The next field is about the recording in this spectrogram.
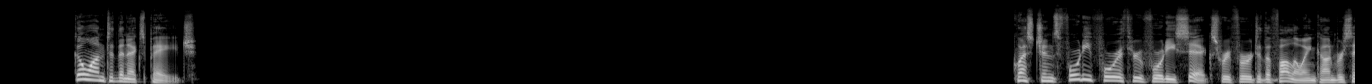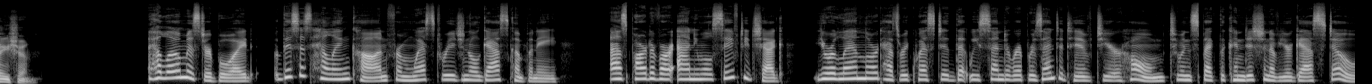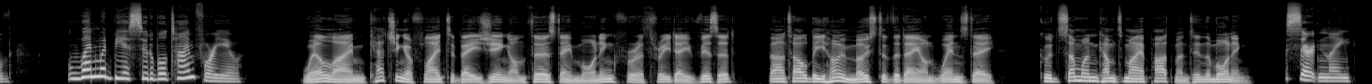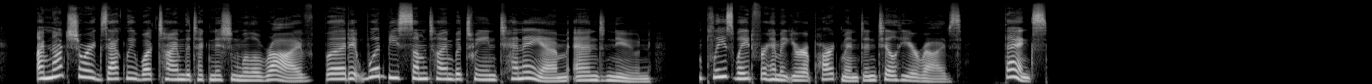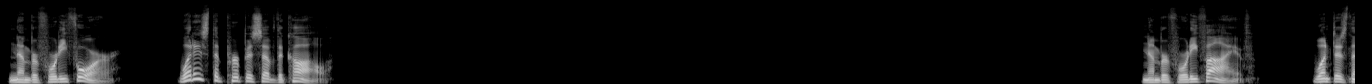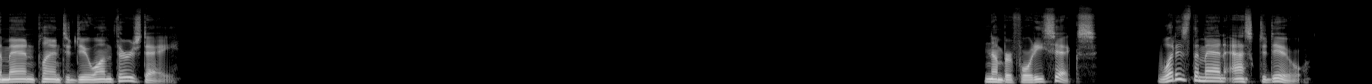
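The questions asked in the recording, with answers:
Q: What is the purpose of the call?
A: To schedule a gas stove safety inspection

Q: What does the man plan to do on Thursday?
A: Fly to Beijing

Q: What is the man asked to do?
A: Wait at his apartment for the technician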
